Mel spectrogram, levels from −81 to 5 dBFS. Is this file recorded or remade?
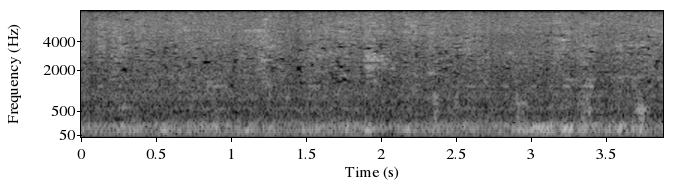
recorded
